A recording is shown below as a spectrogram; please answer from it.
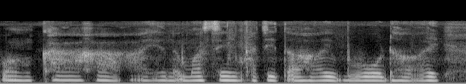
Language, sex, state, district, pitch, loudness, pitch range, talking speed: Magahi, female, Jharkhand, Palamu, 185 Hz, -19 LUFS, 180-190 Hz, 115 wpm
